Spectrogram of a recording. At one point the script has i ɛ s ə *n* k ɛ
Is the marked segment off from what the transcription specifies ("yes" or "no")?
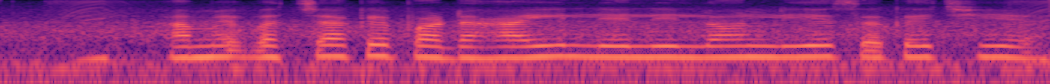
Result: yes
